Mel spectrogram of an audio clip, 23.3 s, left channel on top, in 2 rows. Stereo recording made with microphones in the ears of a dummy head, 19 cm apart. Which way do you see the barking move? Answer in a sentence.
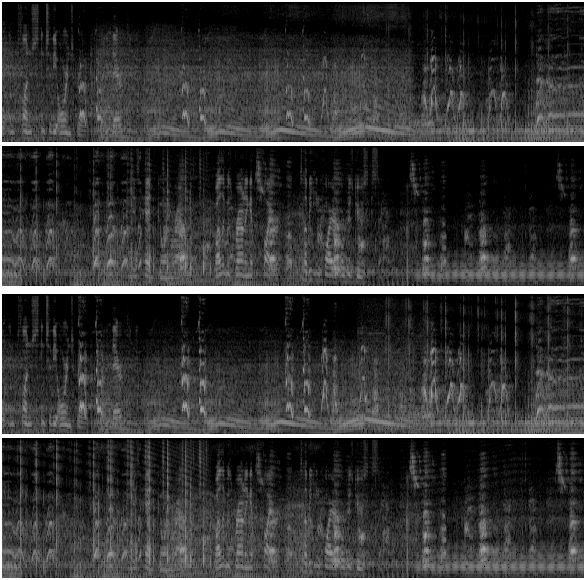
In this clip you hear the barking go left and come back.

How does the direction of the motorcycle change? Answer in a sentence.
In this clip you hear the motorcycle travel towards the right.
